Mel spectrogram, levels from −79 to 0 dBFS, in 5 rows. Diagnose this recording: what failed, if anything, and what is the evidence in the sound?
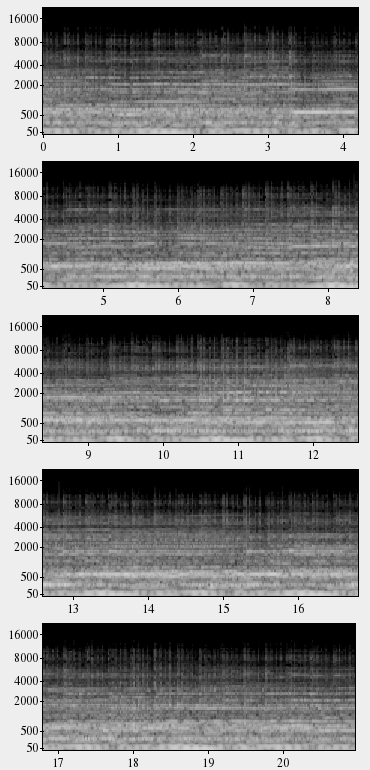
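Nothing failed: there is no evidence in the sound of a fault at any stage of this recording.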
